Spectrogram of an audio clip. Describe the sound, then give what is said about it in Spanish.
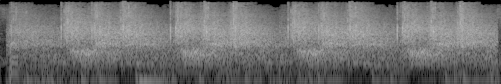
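A loud crowd shouts in unison at a swearing-in ceremony, chanting in support of the prisoners in repeated rhythmic surges about once every second and a half, with no break between the bursts. “Y en esa toma de posesión, en esta casa, que es la Moncloa, que amenaza ya ruina, se oyó gritar a favor de los presos.”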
